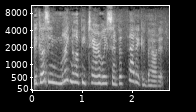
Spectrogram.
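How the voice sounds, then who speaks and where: A woman's voice: high-pitched, big pitch swings, fast, darkish tone, poor audio. An actress playing an anxious, proud young pregnant woman in a 1980s soap opera, talking hesitantly with stumbling restarts. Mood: anxious, defensive.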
